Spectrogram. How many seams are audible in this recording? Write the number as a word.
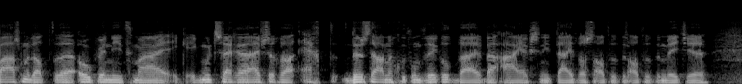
one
